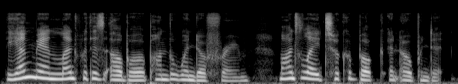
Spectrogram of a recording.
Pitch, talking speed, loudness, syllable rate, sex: 225 Hz, 235 wpm, -16 LUFS, 6.5 syllables/s, female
